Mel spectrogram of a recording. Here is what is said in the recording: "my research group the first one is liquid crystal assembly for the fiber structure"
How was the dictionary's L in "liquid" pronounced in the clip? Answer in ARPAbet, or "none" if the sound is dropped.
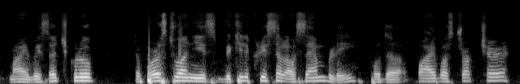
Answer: W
